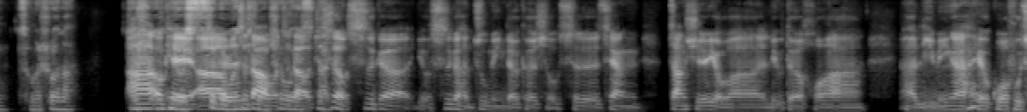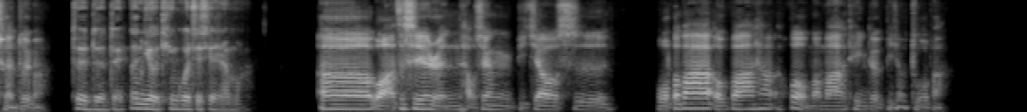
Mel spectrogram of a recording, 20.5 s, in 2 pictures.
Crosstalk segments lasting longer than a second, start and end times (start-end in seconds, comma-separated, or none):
1.3-3.4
